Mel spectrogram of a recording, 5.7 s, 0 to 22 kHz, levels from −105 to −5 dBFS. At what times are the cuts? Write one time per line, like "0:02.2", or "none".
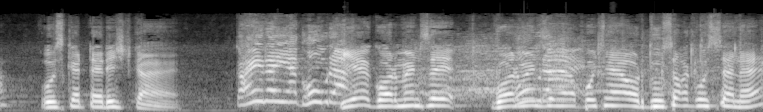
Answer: none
